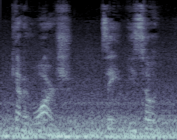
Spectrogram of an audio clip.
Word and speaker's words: Warsh: By the way, welcome to the big leagues, Kevin Marsh. Kevin Warsh. See, he's not even a known guy now. We got his name wrong.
